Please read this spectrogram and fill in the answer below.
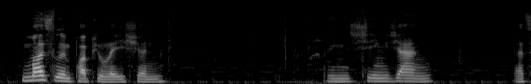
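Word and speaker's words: Xinjiang: China is doing right with its Muslim population Shing Jang that's how you pronounce it like that's what China is doing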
